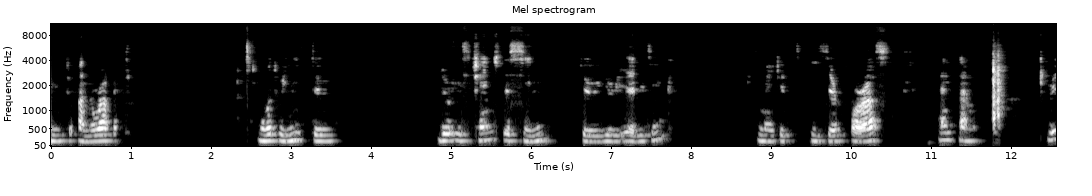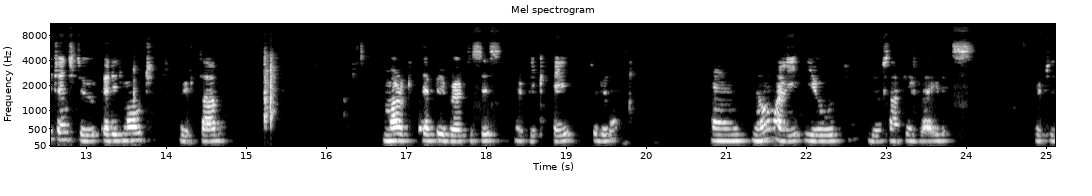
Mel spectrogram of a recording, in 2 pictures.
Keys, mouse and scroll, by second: 4.9-6.0 middle drag, 6.9 middle click, 11.8 Tab, 15.2 a, 16.2 a.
